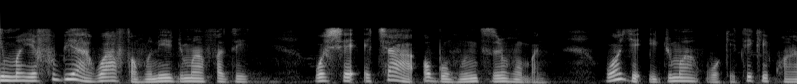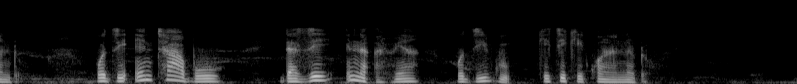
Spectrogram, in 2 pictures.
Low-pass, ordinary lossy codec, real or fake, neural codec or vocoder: 5.4 kHz; AAC, 48 kbps; real; none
